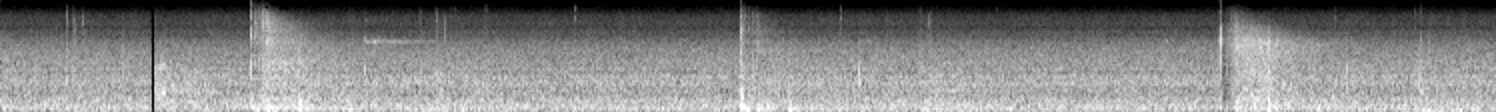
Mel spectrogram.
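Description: Volleyball being struck hard in a large gym: three sharp slaps about five seconds apart, the first and last ringing out in a long hall echo, over a steady hiss.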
